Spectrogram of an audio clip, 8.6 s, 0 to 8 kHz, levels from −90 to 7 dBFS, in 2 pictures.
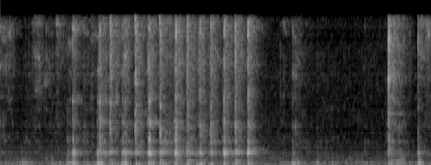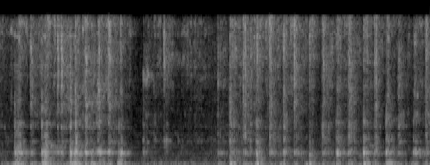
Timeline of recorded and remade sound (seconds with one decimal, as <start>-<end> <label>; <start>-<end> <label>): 0.0-1.7 remade; 1.7-2.8 recorded; 2.8-6.4 remade; 6.4-8.1 recorded; 8.1-8.6 remade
